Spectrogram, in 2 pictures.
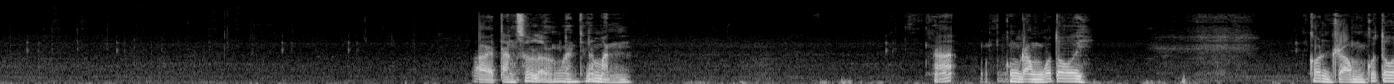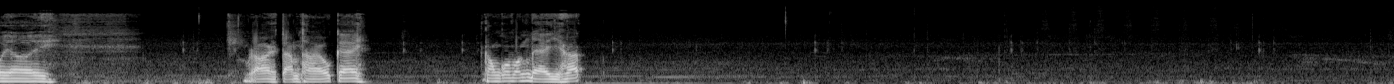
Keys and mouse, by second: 0.8 click, 1.1 s, 2.5 click, 3.1 click, 4.7 click, 6.5 s, 8.5 click, 12.6 click, 13.5 s, 15.4 click, 15.9 click, 17.0 click, 17.6 click, 18.2 click, 19.1 Tab, 19.7 click, 20.0 g, 22.7 Tab, 23.4 s, 23.7 click, 26.2 click, 27.3 s.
